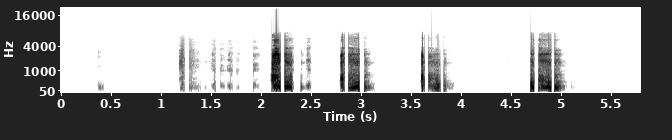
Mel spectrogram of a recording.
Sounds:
Cough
